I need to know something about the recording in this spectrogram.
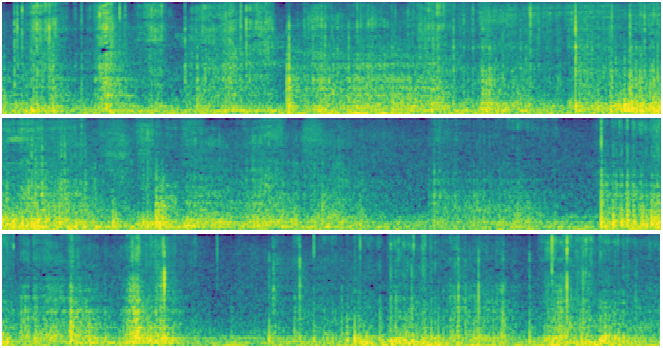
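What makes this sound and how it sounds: Long fingernails scratch across a flat, solid, speckled beige laminate tabletop, with the hands briefly overlapping. The result is a steady run of dry scraping and crinkly scratching strokes with sharp bright edges over a low rumbling base, and a few louder strokes stand out near the middle and end.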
